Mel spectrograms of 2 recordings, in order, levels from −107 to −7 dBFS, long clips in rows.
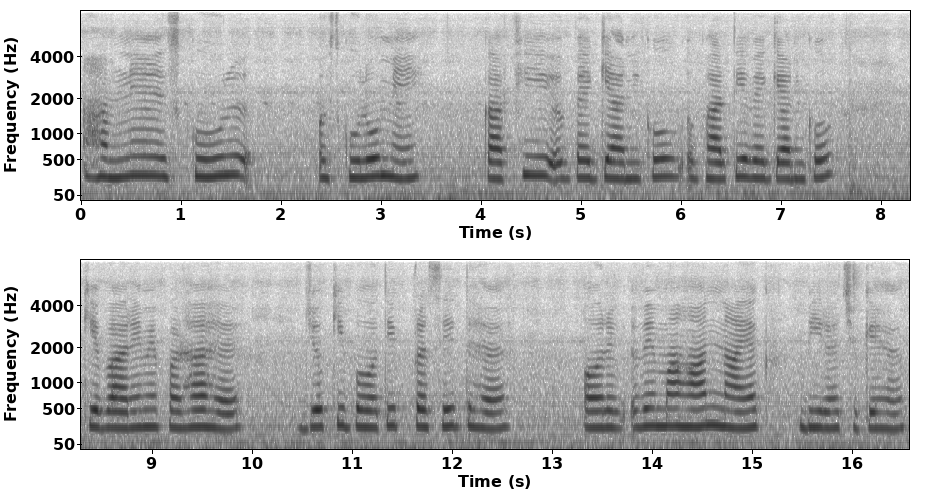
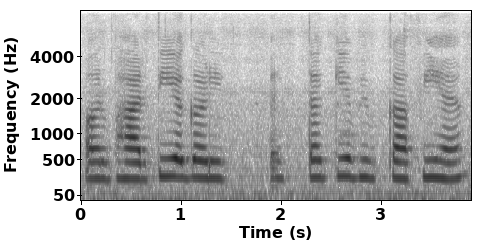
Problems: background sounds at intervals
